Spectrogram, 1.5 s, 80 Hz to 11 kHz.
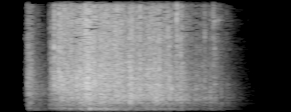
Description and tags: Ice Crush Bucket
Wine bottle crushing ice in bucket. Recorded on Sennheiser ME66/K6 Shotgun.
bucket, crush, ice, wine-bottle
